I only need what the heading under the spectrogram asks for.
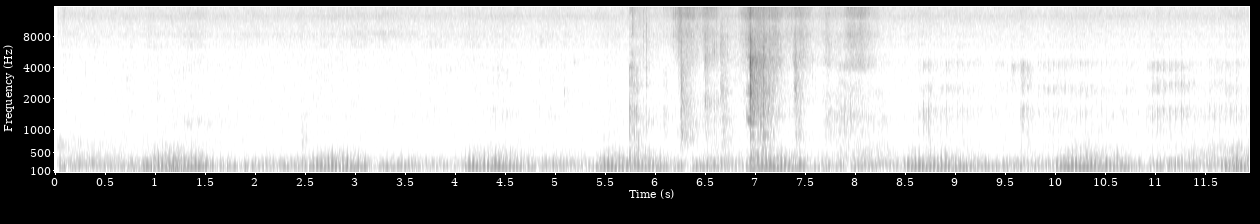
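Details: Purring of a domestic cat, a mother with her kittens, street cats kept indoors; steady low rumbling purr swelling and fading in breath cycles about every one and a half seconds, with brief rustling and handling noises midway.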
